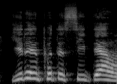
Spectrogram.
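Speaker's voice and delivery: high-pitched mock whine; imitated complaining girls. Co-host imitating girls who fell in the toilet, whiny. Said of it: "They're like".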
